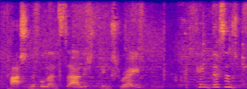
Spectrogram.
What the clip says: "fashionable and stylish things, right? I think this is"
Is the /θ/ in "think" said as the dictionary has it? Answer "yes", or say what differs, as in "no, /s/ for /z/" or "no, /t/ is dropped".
yes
